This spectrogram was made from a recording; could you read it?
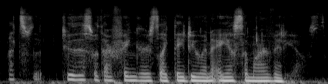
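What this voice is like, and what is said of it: Very quiet whisper. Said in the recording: “I'm going to start speaking very quiet ... why is it okay for you to whisper?”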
